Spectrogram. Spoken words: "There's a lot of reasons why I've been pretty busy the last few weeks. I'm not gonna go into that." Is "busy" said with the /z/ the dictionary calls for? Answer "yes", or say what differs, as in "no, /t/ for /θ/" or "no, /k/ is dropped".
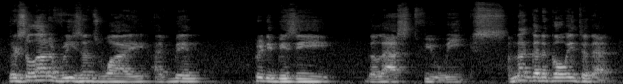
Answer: yes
